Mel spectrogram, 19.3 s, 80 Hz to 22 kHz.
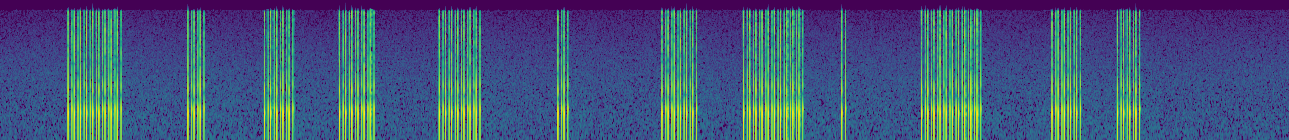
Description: Pulse dialling, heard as clicks on a phone line, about 11 pulses a second. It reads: 9 3 5 6 7 2 6 0 1 0 5 4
